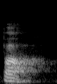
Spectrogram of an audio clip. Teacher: पा में मैंने दोनों लिप्स पहले जोड़े थे, हवा रोकी थी, फिर प्लोसिव साउंड पैदा की, तो इसका मतलब एक कंप्लीट ब्लॉकेज था, फिर सडन रिलीज था, तो इसको हम कहेंगे कि ये तो कॉन्सोनेंट।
